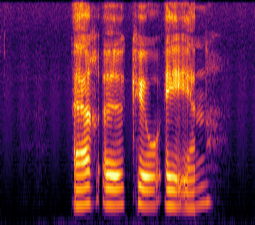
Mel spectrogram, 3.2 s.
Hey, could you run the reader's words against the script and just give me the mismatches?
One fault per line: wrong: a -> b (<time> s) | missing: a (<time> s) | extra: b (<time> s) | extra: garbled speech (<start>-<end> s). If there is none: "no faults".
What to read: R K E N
extra: Ö (1.3 s)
